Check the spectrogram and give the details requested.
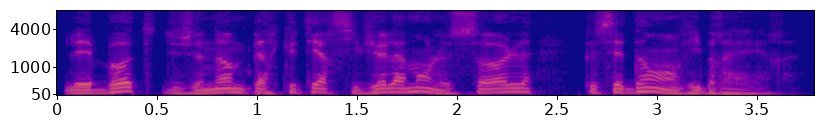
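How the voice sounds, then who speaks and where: A man narrating an audiobook in a measured storytelling manner. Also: lowish voice, expressive, a little mellow, slightly rough, dry recording, studio quality. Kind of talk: scripted narration.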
